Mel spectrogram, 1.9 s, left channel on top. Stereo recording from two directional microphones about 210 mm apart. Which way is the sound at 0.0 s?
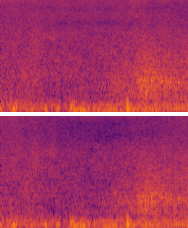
Centre (ahead or behind).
